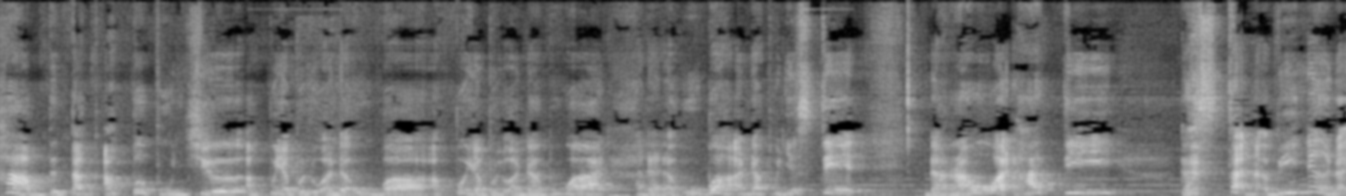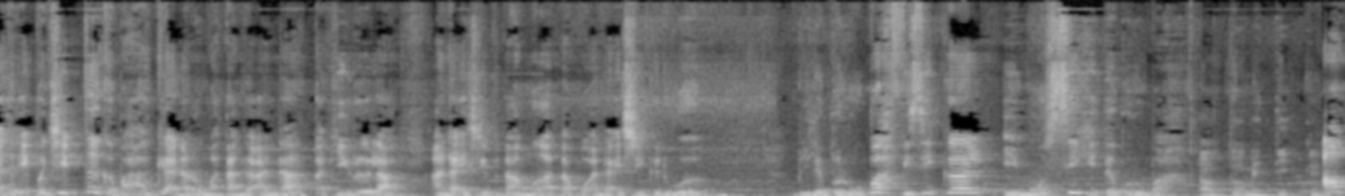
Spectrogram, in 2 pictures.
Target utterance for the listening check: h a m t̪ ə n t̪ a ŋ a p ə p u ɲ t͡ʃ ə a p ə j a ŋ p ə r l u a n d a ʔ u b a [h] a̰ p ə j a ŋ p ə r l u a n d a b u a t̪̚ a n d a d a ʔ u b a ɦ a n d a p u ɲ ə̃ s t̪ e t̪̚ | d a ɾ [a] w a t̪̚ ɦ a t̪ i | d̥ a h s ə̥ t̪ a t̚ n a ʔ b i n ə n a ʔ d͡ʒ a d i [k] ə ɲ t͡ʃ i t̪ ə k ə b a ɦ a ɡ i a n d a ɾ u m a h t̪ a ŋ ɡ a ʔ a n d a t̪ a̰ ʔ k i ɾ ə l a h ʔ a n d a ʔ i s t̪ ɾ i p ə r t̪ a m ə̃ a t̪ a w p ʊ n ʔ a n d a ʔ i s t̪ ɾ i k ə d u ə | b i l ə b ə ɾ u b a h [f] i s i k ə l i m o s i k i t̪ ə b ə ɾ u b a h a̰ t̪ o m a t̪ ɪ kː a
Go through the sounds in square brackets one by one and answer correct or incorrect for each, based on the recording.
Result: correct, correct, incorrect: p, correct

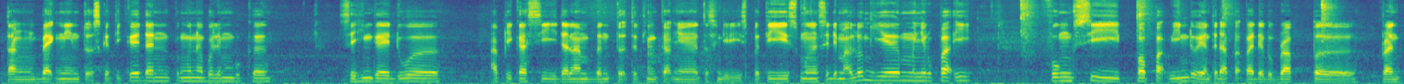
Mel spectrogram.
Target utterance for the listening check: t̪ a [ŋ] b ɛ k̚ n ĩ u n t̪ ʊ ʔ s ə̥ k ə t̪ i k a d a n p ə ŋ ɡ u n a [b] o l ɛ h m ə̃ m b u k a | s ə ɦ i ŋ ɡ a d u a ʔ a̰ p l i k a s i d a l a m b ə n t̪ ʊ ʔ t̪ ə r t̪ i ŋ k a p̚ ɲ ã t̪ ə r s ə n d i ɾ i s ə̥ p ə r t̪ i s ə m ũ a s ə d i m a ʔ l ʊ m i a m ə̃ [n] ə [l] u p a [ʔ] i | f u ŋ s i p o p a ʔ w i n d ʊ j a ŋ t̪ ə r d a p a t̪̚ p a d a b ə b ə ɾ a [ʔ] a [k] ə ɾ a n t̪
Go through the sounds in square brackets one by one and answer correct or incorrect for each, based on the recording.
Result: correct, correct, incorrect: ɲ, incorrect: ɾ, correct, incorrect: p, incorrect: p

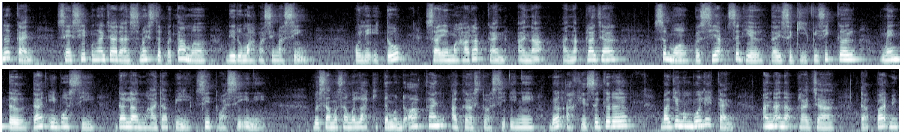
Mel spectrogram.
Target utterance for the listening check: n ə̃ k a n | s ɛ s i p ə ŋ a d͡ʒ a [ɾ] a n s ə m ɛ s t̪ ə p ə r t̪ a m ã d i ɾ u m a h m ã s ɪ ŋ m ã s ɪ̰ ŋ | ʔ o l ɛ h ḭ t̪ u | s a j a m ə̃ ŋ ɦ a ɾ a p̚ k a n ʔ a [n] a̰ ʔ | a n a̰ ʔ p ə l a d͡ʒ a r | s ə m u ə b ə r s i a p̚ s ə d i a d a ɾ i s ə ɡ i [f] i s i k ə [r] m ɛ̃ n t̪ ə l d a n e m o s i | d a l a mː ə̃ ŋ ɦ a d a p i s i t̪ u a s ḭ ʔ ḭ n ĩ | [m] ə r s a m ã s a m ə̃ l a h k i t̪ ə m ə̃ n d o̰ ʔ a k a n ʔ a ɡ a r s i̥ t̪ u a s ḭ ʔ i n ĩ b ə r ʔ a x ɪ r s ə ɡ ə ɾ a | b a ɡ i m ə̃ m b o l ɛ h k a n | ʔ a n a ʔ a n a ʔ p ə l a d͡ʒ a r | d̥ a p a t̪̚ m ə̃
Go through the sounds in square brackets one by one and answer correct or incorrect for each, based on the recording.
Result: correct, correct, correct, incorrect: l, incorrect: b

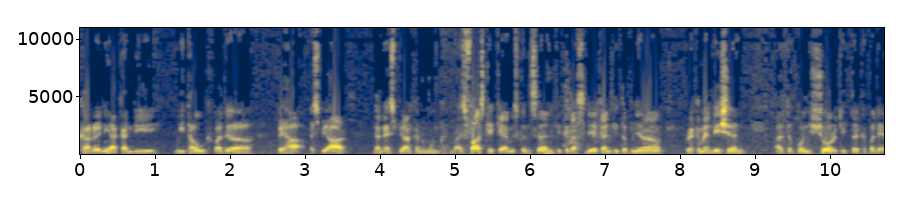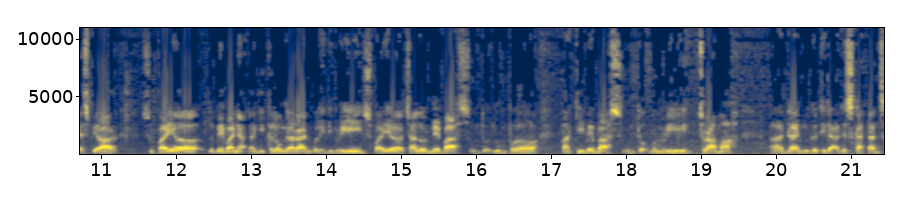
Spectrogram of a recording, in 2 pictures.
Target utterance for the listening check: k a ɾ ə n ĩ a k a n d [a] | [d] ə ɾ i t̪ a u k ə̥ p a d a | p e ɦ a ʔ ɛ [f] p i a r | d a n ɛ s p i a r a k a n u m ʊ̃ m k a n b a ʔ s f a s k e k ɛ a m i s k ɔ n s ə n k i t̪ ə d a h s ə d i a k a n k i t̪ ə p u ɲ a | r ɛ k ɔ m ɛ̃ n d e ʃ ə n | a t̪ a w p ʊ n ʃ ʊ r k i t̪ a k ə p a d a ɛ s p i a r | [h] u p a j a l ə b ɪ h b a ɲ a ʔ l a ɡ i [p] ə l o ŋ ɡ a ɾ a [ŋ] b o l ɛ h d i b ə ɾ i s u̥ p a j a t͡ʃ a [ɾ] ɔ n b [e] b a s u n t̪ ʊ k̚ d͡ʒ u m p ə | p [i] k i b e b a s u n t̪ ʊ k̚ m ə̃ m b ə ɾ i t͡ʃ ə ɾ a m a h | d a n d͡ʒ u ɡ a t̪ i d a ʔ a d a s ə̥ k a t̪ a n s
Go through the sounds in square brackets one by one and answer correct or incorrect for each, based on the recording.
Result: incorrect: i, incorrect: b, incorrect: s, incorrect: s, incorrect: k, incorrect: n, incorrect: l, correct, incorrect: a

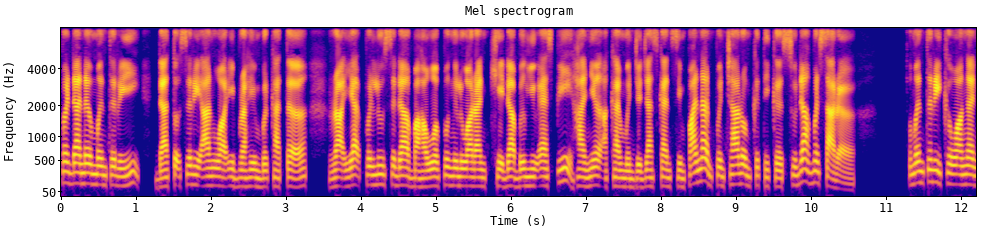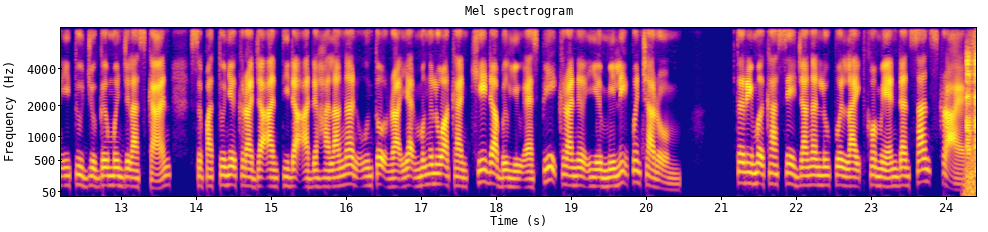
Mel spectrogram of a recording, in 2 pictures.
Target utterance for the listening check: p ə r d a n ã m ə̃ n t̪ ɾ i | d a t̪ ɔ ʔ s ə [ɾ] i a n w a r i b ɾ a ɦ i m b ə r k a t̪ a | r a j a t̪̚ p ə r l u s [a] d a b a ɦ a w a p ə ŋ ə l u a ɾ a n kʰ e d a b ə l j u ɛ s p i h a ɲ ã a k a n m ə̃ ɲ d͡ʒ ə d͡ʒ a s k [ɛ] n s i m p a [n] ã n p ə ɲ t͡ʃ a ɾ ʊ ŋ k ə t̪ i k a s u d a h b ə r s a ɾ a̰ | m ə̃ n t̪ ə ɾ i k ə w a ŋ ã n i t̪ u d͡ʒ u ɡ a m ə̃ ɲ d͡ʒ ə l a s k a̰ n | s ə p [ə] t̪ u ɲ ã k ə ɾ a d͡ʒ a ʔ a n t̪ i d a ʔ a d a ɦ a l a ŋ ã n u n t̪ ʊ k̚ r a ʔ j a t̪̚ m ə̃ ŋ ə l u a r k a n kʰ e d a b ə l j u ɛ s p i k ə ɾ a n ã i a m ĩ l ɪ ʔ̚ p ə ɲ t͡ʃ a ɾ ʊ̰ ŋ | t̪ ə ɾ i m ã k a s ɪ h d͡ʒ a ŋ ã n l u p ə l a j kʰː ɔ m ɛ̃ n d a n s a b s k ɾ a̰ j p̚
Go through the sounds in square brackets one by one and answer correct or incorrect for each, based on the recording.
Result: correct, incorrect: ə, incorrect: a, correct, incorrect: a

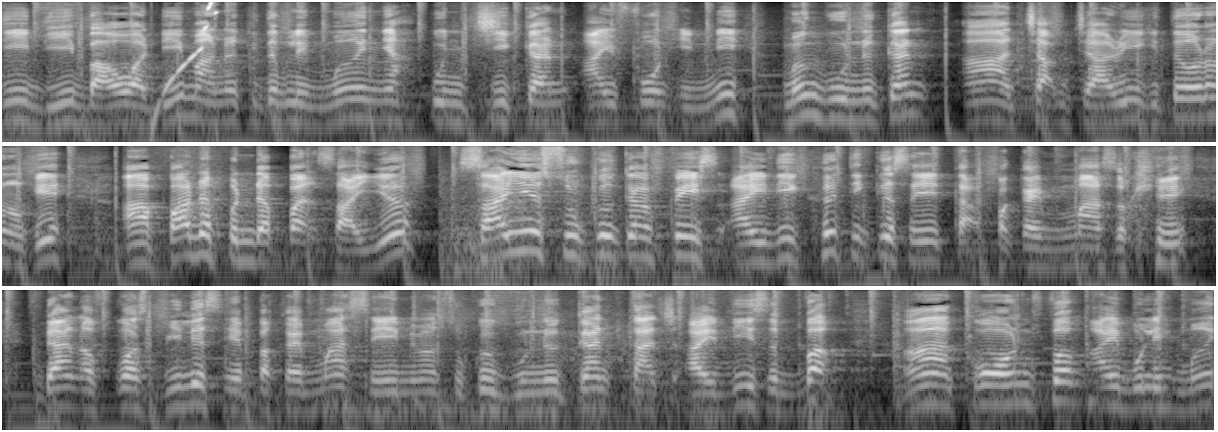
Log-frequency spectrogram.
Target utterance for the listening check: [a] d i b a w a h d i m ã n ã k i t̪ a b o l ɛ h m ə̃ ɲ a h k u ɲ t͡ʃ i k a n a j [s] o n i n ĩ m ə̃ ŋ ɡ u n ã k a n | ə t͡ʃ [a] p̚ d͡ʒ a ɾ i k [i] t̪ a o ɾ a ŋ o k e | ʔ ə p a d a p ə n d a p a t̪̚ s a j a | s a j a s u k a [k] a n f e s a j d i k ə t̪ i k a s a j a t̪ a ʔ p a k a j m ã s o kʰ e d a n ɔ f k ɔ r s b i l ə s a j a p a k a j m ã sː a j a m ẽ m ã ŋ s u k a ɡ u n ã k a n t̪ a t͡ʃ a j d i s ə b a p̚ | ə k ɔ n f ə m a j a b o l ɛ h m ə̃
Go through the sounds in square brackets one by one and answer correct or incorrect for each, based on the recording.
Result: incorrect: i, incorrect: f, correct, correct, correct

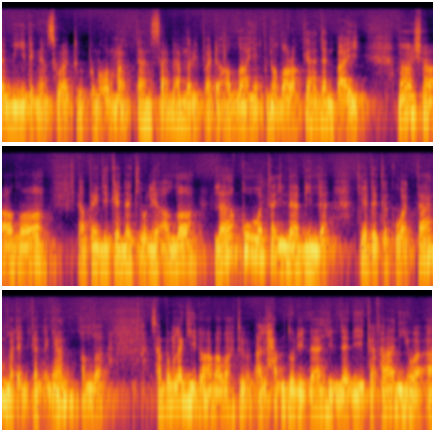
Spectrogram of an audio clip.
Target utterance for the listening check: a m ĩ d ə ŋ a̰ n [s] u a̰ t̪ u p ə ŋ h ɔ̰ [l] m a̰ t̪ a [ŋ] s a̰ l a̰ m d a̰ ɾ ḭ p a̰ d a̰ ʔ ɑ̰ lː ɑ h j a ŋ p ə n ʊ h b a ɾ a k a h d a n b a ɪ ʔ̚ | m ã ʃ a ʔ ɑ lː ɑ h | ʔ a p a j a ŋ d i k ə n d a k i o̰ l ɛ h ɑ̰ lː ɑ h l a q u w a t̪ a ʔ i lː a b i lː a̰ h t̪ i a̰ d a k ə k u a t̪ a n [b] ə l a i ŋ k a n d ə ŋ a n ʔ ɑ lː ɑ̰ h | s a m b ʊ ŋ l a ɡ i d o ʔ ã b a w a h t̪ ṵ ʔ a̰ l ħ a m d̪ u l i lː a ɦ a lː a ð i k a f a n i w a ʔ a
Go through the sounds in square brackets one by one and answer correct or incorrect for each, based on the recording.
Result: correct, incorrect: r, incorrect: n, incorrect: m

